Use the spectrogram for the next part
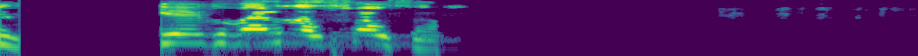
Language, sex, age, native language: Icelandic, female, 9, Icelandic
